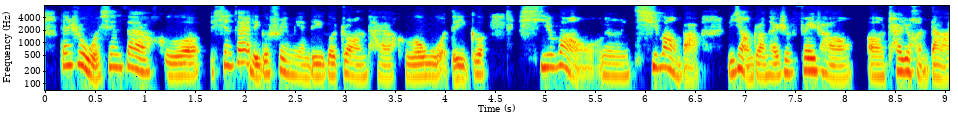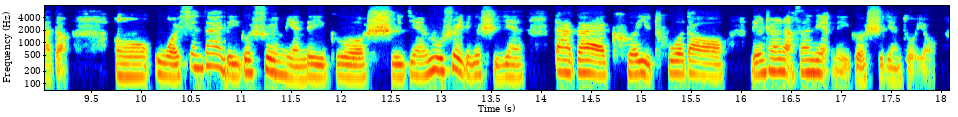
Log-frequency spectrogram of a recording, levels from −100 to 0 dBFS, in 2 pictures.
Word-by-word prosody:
但 280 0 +1
是 285 0 +1
我 215 - +5
现 260 -1 -3
在 220 -7 +2
和 155 -4 0
现 205 +9 -3
在 330 +4 +3
的 - - +2
一 - - +5
个 175 - -1
睡 210 +2 -1
眠 155 -4 -6
的 150 - -1
一 150 - -1
个 160 0 0
状 155 -5 -1
态 150 -3 -5
和 145 0 -1
我 155 0 -1
的 130 - -1
一 135 - +1
个 170 +3 -1 0.3
希 250 -2 -2
望 275 +1 +1 0.2
嗯， 155 0 -6
期 260 - 0
望 250 -4 +2
吧 - - -2 0.3
理 180 - -2
想 225 +1 +2
状 155 -2 -1
态 155 0 -2
是 185 - -1
非 210 +2 +5
常 140 -7 -2 0.2
嗯， 150 0 -1
差 200 - +1
距 200 - +5
很 195 - -4
大 - - -1
的。 - - -1 0.6
嗯， 150 -1 0
我 155 -4 +3
现 245 - -2
在 265 0 +1
的 200 - 0
一 150 - +2
个 190 +3 +2
睡 200 0 +3
眠 140 -6 -2
的 150 - -1
一 145 -2 +1
个 145 -2 +1
时 145 +3 +4
间， 160 -1 -3
入 210 +4 +4
睡 225 -1 +3
的 155 - -3
一 - - -3
个 165 - -1
时 165 - -2
间 145 -1 -3 0.3
大 190 -2 +3
概 180 -4 +6
可 175 0 -1
以 180 - +4
拖 180 -1 0
到 155 -4 +2 0.2
凌 175 +3 0
晨 200 -1 +2
2，3 190 0 +1
点 185 -1 0
的 - - -7
一 - - -5
个 - - -2
时 - - -1
间 - - -7
左 - - -8
右。 - - -9
170 Hz, 260 characters per minute, -23 LUFS, 150-200 Hz, 0.6 s, 概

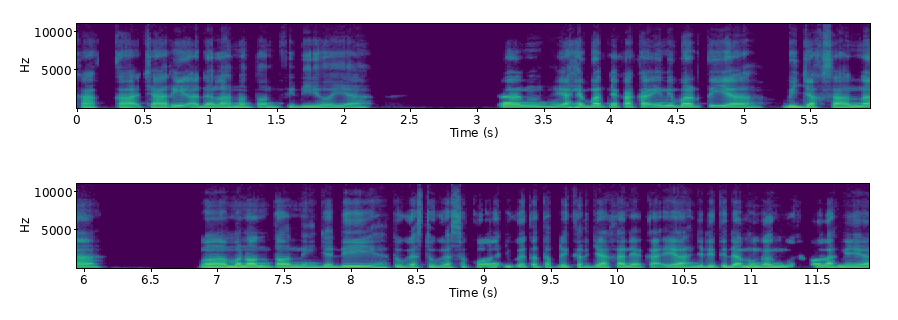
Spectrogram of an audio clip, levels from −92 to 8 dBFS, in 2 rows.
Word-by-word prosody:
Kakak 135 +1 -2
cari 140 +6 0
adalah 130 +2 0
nonton 120 -2 -2
video, 125 -2 -2
ya. 115 +2 -3 1.0
Dan, 185 +1 +1
ya 145 - -1
hebatnya 155 +1 +2
Kakak 155 +2 0
ini 190 +2 0
berarti, 160 +2 0
ya 140 0 -1 0.2
bijaksana, 140 +6 +2 0.7
me 140 -1 +3
menonton, 145 0 +4
nih. 115 - 0 0.2
Jadi, 150 +3 +3 0.2
tugas-tugas 130 -1 -3
sekolah 140 +1 -1
juga 140 +1 -3
tetep 130 -1 -3
dikerjakan, 135 +1 -1
ya 125 - -1
Kak, - - -4
ya. 140 +4 +1
Jadi 135 +3 0
tidak - - +3
mengganggu 130 -1 +1
sekolah, 145 +1 +1
nih 125 -2 0
ya? - - -1
140 Hz, 160 wpm, -23 LUFS, 130-150 Hz, 1.0 s, menonton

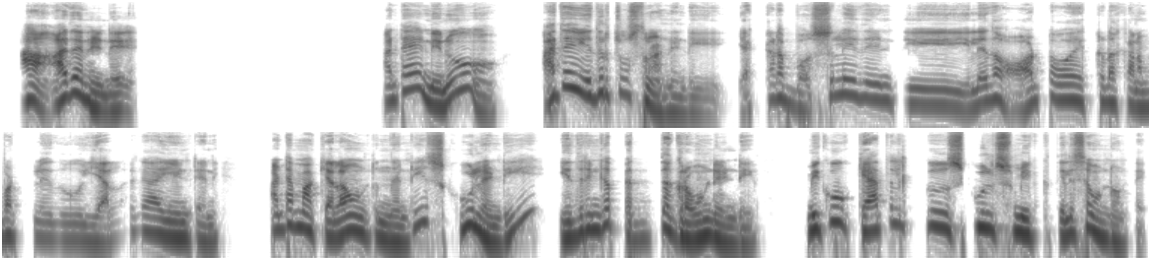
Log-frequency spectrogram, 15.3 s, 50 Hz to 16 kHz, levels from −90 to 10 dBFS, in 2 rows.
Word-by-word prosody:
ఆ! - - +6 0.2
అదేనండి. 120 - +3 1.7
అంటే 180 +12 -1
నేను 145 +5 +3 0.6
అదే 330 - +3
ఎదురు 230 +1 -2
చూస్తున్నానండి. 110 - -2 0.3
ఎక్కడ 185 +11 -7
బస్సు 120 - +2
లేదేంటి? 185 -8 -6 0.4
లేదా 165 +5 -2 0.2
ఆటో 185 +4 -5 0.2
ఎక్కడ 165 0 -8
కనపడట్లేదు 135 -3 -6 0.3
ఎలాగా 165 +9 -9 0.2
ఏంటి 125 -1 -2
అని. 110 - -8 0.4
అంటే 185 +4 +1
మాకెలా 155 -5 +4
ఉంటుందండి 130 - -2
స్కూల్ 205 -1 +2
అండి. 115 +8 -2 0.4
ఎదురంగా 185 - +2
పెద్ద 125 0 -7
గ్రౌండ్ 130 +1 +4
అండి. 100 -1 -4 0.4
మీకు 185 +9 +3 0.2
కాథలిక్ 220 +6 0 0.2
స్కూల్స్ 205 -5 +5
మీకు 145 -1 0
తెలిసే 150 +7 +3
ఉండి 125 -4 -1
ఉంటాయి. 100 - -17
150 Hz, 130 wpm, -23 LUFS, 125-190 Hz, 1.7 s, ఆ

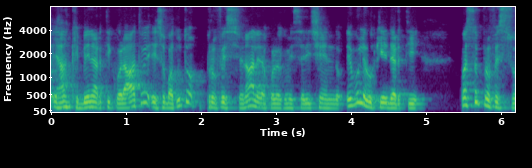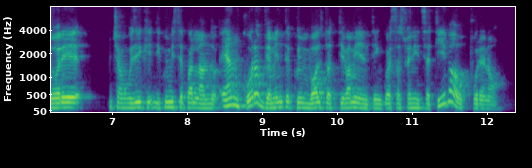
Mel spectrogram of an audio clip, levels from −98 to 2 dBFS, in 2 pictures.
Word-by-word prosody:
e 150 - 0
anche 150 -1 0
ben 145 +4 +3
articolato 145 - +1
e 145 - 0
soprattutto 145 +6 -2
professionale 140 -1 -1
da 130 -2 -1
quello 125 -1 -2
che 125 - -7
mi 125 -1 -3
stai 125 0 -4
dicendo. 125 -1 -4
E 190 - +1
volevo 210 - +3
chiederti, 125 -3 0 0.5
questo 210 +8 0
professore 145 - +3 0.2
diciamo 135 -3 -4
così 140 +2 +3
che 145 0 -3
di 140 -2 -4
cui 150 +3 -1
mi 150 - +4
stai 145 0 -2
parlando, 125 -3 -1
è 175 - -1
ancora 195 +5 +3
ovviamente 145 - 0
coinvolto 140 0 0
attivamente 130 -1 -1
in 120 - -1
questa 125 +1 -4
sua 130 +1 -7
iniziativa 130 - -2
oppure 125 -2 -2
no? 110 -1 -11
135 Hz, 180 wpm, -23 LUFS, 125-150 Hz, 0.5 s, mi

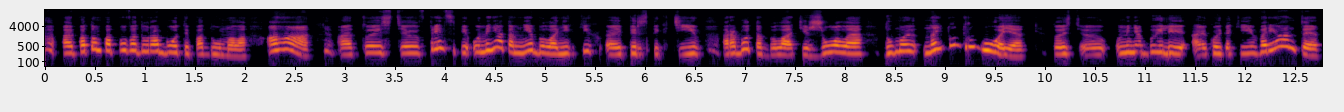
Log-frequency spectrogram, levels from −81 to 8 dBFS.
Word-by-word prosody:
а, 250 +1 +2
потом 290 +7 +2
по 320 - +6
поводу 325 -1 0
работы 270 -4 +1
подумала: 215 -5 -2 0.2
"Ага, 325 - +3 0.2
а, 215 +1 -1
то 225 +4 -4
есть, 260 -2 -3
э, 250 0 +2
в 240 - -23
принципе, 410 +4 -2
у - - -3
меня 345 +9 +3
там 275 -6 0
не 320 +6 +1
было 245 -4 +2
никаких, 245 +6 -6
э, 220 +1 +1
перспектив, 225 0 -6 0.2
работа 245 +3 0
была 210 0 +3
тяжёлая, 235 +4 +3 0.2
думаю, 295 +4 +1
найду 320 +4 +2
другое". 290 - +4 0.3
То 225 - +1
есть, 230 -1 -2
э, 210 +1 -4
у - - -9
меня 275 +2 -1
были, 255 -4 -1
а, 210 - -3
кое-какие 240 0 -3
варианты. 290 - +2
250 Hz, 170 wpm, -25 LUFS, 220-300 Hz, 0.3 s, по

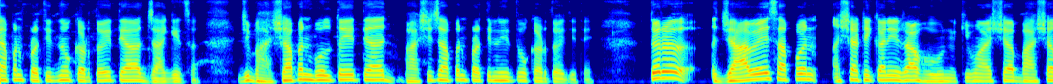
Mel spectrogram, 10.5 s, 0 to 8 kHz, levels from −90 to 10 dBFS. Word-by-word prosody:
आपण 160 +2 0
प्रतिनिधित्व 145 +2 -1
करतोय 140 +1 -1
त्या 145 -1 +2
जागेचा. 110 -1 -5 0.5
जी 150 - 0
भाषा 110 +5 +1
आपण 175 +2 +3
बोलतोय, 160 +2 +2
त्या 165 -1 +3 0.2
भाषेचं 120 +8 -2
आपण 160 +2 -2
प्रतिनिधित्व 140 -1 -2
करतोय 105 -4 -3
तिथे. 85 -1 -14 0.6
तर 220 +2 +7
अ, 125 - 0
ज्यावेळेस 150 - +4
आपण 180 +2 +2 0.2
अशा 130 +7 0
ठिकाणी 160 -1 +1
राहून 115 -6 0
किंवा 125 0 -4
अशा 125 +3 0
भाषा 120 +5 -1
145 Hz, 140 wpm, -23 LUFS, 120-160 Hz, 0.6 s, तर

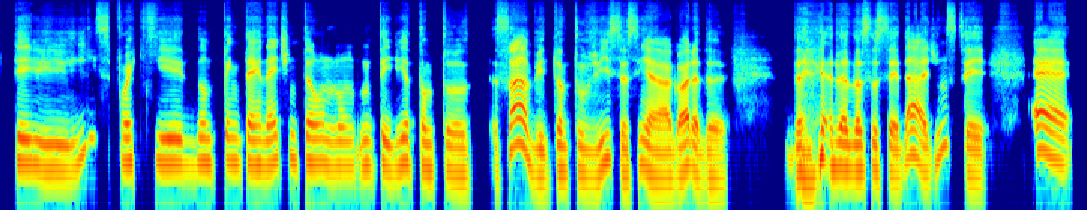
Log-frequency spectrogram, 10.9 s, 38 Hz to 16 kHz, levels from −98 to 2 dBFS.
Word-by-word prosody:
feliz 145 - -2
porque 150 -1 -1
não 150 -1 -1
tem 155 -1 -3
internet, 145 +2 0
então 150 -1 0
não 135 0 -4
não 140 -1 -6
teria 140 +2 -1
tanto, 125 -5 -3 0.3
sabe, 105 -2 +4
tanto 120 +1 -2
vício, 115 +4 -3
assim, 130 +6 -2
agora 100 -1 +4
da 95 -1 -3 0.6
da 120 +5 +2
da 125 0 +3
sociedade, 130 - +1
não 235 - -4
sei. 105 - -2 0.5
É. 175 -9 +6
135 Hz, 120 wpm, -22 LUFS, 115-150 Hz, 0.6 s, É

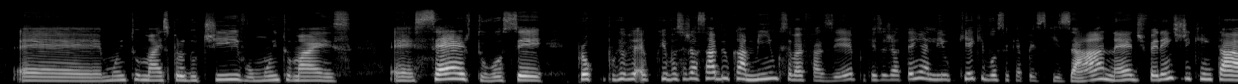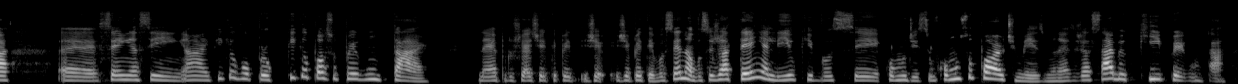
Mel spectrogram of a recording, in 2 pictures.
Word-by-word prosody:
eh, 170 -3 -2
muito 205 +4 -5
mais 190 -2 -1
produtivo, 200 0 -1
muito 200 +5 -4
mais, 185 -3 0 0.4
eh, 180 -1 -3
certo, 235 -2 +6
você 185 +2 +3 0.3
procu 235 0 +5
porque, 225 +2 -4
eh - - -2
porque 240 +4 -7
você 245 0 -6
já 265 +1 -2
sabe 280 0 +3
o 275 - -4
caminho 250 +2 +2
que 270 - -13
você - - -6
vai 205 -2 0
fazer, 180 +3 -7
porque 210 -1 -10
você 215 +1 -9
já 215 0 -6
tem, 250 +7 -1
ali, 225 -4 -4
o - - -12
que 260 +4 -5
que 270 -1 -9
você 215 -1 -5
quer 195 -2 -16
pesquisar, 165 - +1
né, 215 -1 +1
diferente 235 +7 -1
de 270 - -4
quem 250 -2 -2
está, 215 -4 +8 0.5
eh, 175 -2 -4
sem, 215 +2 -2
assim, 200 -4 -5
"ai, 200 0 -3
o - - -17
que 270 - -9
que 265 - -11
eu 305 - -4
vou 255 -1 -2
pro 215 -3 +1
o 200 - -14
que 310 - -5
que - - -8
eu 340 - -6
posso 280 -2 0
perguntar?", 225 - -2 0.5
né, 180 0 -5
para 180 - -18
o - - -15
ChatGPT 185 +1 -8
G - - -8
GPT. 195 -5 -5
Você 175 - -2
não, 255 -7 +3
você 180 +3 -5
já 230 +3 +4
tem, 255 +6 +5
ali, 210 -3 -1
o 220 - -6
que 215 0 -8
você, 190 -2 -8
como 195 0 -4
disse, 170 -2 -9
como 220 +6 0
um - - +3
suporte 260 - +6
mesmo, 150 -1 -8
né, 160 +2 -8
você 170 - -22
já 200 +2 -4
sabe 250 +1 +5
o - - -13
que 240 0 -1
perguntar, 175 - -7
205 Hz, 200 wpm, -25 LUFS, 180-240 Hz, 0.5 s, está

